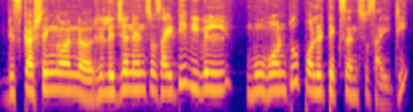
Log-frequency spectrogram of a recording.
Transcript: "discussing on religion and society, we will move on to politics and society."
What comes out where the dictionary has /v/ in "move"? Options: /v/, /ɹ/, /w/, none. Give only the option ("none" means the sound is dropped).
/v/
